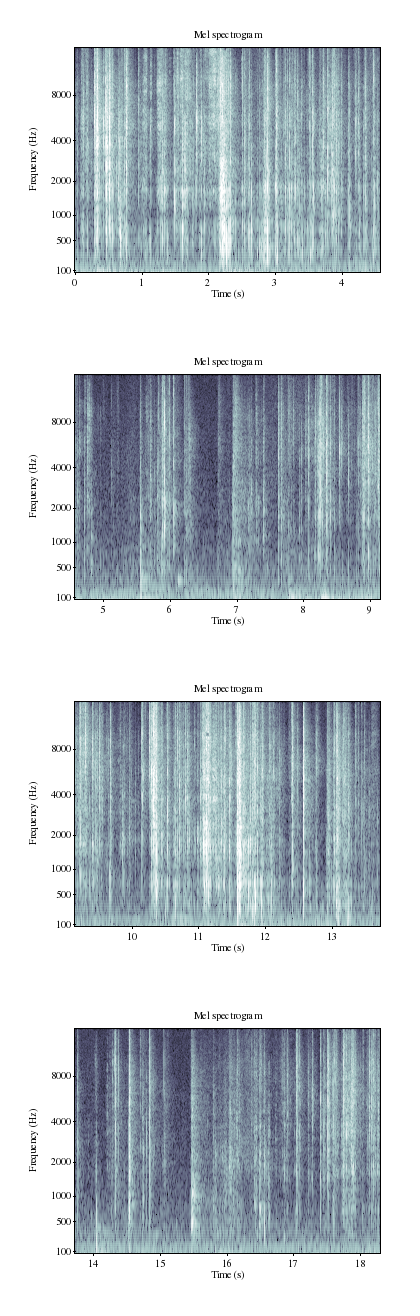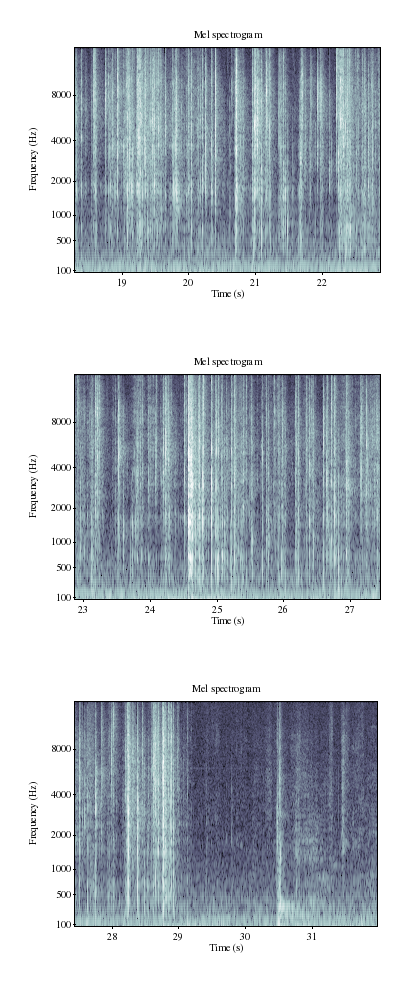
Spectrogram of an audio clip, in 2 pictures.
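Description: Foil Topps baseball card pack wrappers crinkling and being torn open by hand, in irregular bursts of rustling with short pauses.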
